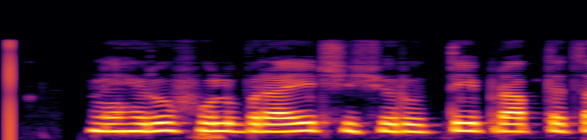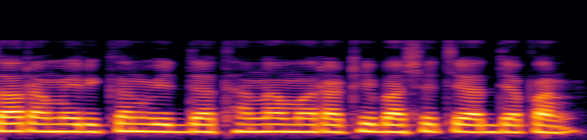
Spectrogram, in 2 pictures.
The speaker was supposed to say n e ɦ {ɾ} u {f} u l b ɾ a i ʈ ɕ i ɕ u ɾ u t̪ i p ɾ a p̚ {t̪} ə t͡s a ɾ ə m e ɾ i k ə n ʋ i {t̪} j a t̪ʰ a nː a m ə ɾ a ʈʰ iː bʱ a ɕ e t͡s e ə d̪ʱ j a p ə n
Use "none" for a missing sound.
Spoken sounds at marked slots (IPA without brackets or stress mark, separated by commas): ɾ, f, t̪, d̪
